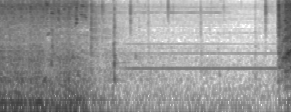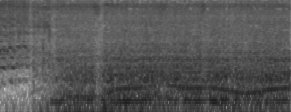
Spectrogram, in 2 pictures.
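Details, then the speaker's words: Car engine blowing blue exhaust smoke starts and fast-idles with a light, regular tapping. The teardown showed excessively worn cylinders letting the pistons rock, causing piston slap. The engine was dismantled for repair. "por eso Por esa razón eh tenía un pequeño ruido no en el motor no sé si han podido evidenciar en el momento de funcionamiento un pequeño golpeteo y eso ocasionaba estos pistones"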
